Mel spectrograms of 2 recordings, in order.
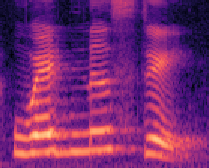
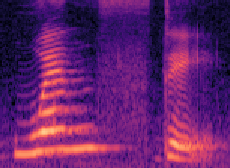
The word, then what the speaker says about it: Wednesday: how you pronounce it Wagner's day no my dear friends that is not the most appropriate way to pronounce it this is called as Wednesday the D here Wednesday the D here is more or less silent right so whenever you pronounce it you're gonna call it Wednesday right Wednesday okay what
